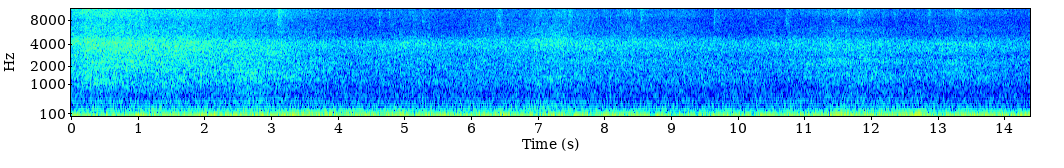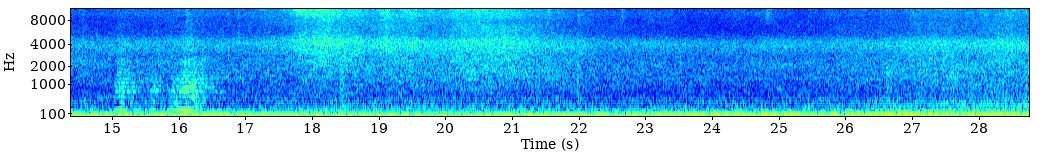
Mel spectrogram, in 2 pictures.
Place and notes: Zhonghua Rd., Taoyuan Dist., Taoyuan City - Walking in the rain on the road
Walking in the rain on the road, Traffic sound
